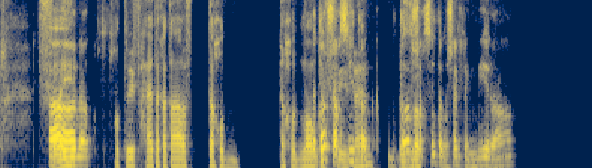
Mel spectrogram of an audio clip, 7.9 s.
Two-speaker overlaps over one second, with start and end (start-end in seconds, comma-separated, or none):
4.2-5.8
